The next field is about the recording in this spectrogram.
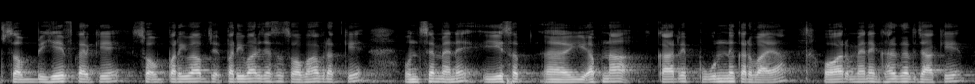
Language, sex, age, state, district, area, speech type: Hindi, male, 18-30, Madhya Pradesh, Bhopal, urban, spontaneous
